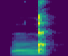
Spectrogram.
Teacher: The thing that makes a B and the thing that makes a B a voiced consonant is the fact that the buzzing that happens goes on before your lips pop open.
